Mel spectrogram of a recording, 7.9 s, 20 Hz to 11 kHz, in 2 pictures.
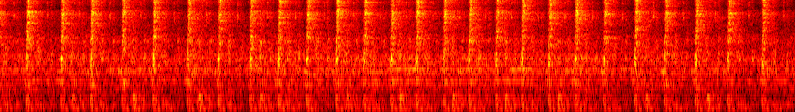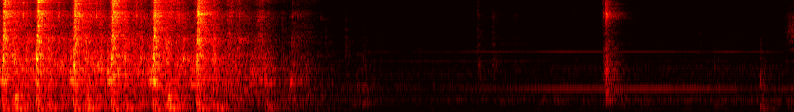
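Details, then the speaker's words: Troy-Bilt GTX 20 with new lapped valves and gaskets, gas fed directly into carburetor: loud, raw, fast-firing open-pipe rattle for five seconds then dies; only runs on choke, cause suspected not confirmed, carburetor kit on the way, baffles gone. "you guys get the drift it runs the muffler basically isn't one's as straight pipes"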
